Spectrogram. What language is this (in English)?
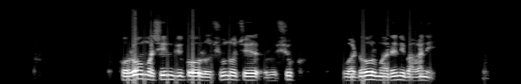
Khowar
